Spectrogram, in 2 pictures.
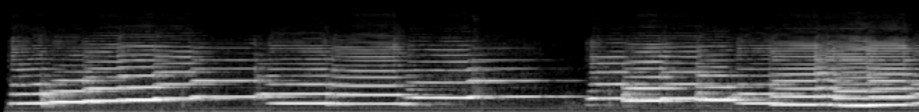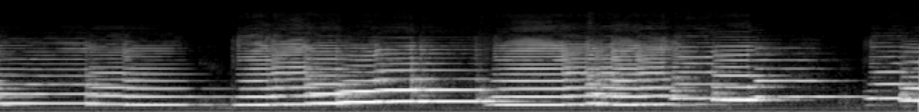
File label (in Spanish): Sonido de saxofon contralto; Instrumentos de viento; Viento-madera; saxofones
